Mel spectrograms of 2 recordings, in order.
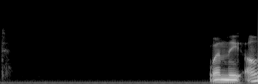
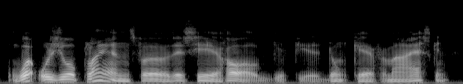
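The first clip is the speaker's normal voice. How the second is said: raised, louder country voice, slowing for the question; contemplative pig owner; 6 semitones higher, 5 dB louder than usual. Acted. Owner sounds out the boy about the dead hog, contemplative country voice. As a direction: play the owner politely sizing up the boy.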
